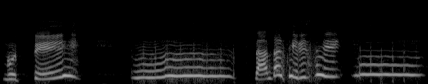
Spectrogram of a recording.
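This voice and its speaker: A man's voice: extremely high pitch, big pitch swings, drawn-out words, no echo, lo-fi sound, heavily acted. A man playing a timid younger sidekick, pleading and wheedling in a broad comedy film style. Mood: nervous, pleading.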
